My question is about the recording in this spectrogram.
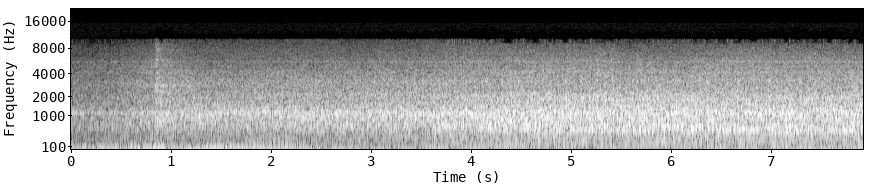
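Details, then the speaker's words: Renault car (per description) idling with air conditioning switched on while watching pressure rise from 6 to 11 bar: steady, even idle under constant fan rush, no knocks or squeals; normal idle with AC on. "мы запустили автомобиль включаем кондиционер с иден за ростом давления"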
